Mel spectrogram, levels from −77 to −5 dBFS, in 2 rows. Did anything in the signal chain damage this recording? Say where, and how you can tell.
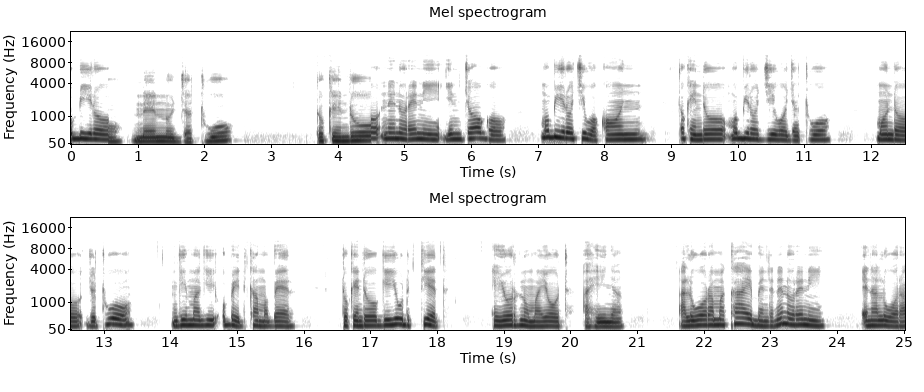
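Yes. A wrong sample rate runs from 0.55 to 4.49 s at the playback stage: the speech drops about 6.5 semitones and slows to 0.69 times its speed, low and dragging together. The samples were clocked out unconverted, which fits 32 kHz material played at 22 kHz.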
